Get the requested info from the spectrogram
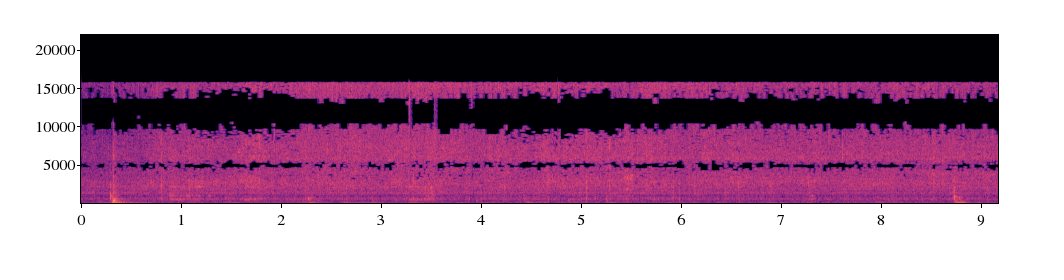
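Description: Chopped spring onions sizzling in oil in a nonstick pan while a wooden spoon stirs them, with two short knocks, one just after the start and one near the end.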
